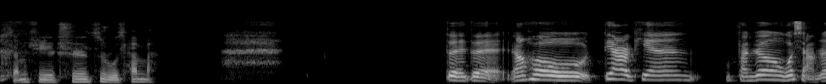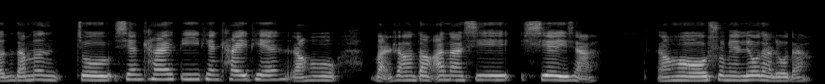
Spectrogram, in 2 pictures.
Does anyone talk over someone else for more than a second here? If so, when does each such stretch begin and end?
none

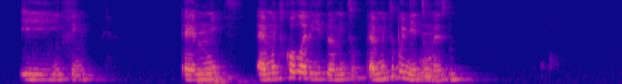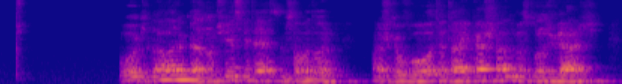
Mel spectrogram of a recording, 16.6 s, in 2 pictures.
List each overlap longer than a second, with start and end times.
none

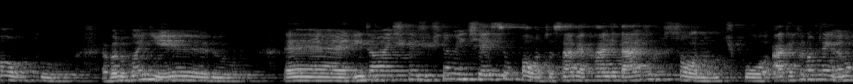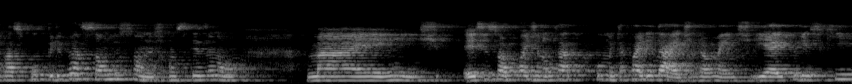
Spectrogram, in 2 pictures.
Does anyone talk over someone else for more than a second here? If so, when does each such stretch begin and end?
none

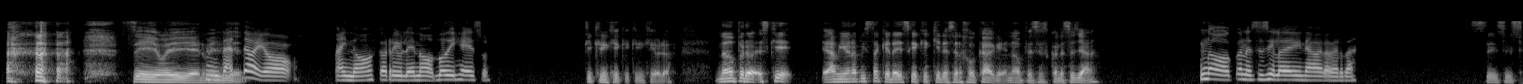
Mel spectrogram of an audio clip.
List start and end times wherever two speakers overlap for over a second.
none

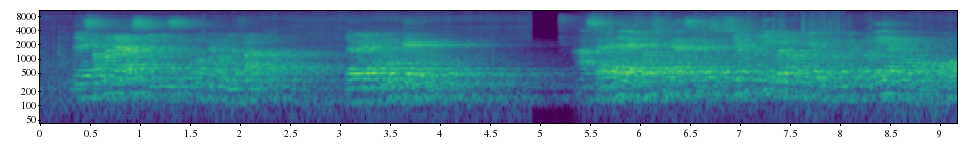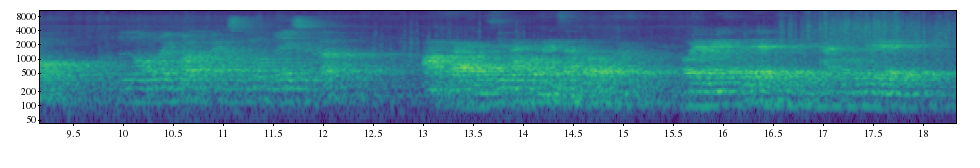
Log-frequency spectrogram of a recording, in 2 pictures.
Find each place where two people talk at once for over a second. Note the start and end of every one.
none

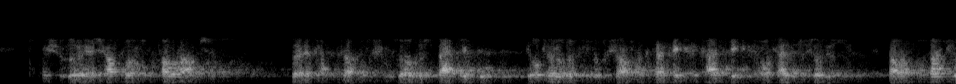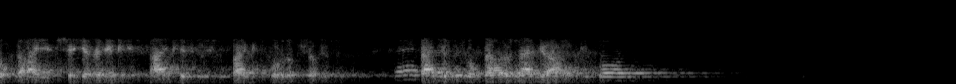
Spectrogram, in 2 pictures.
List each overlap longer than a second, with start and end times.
13.8-15.3

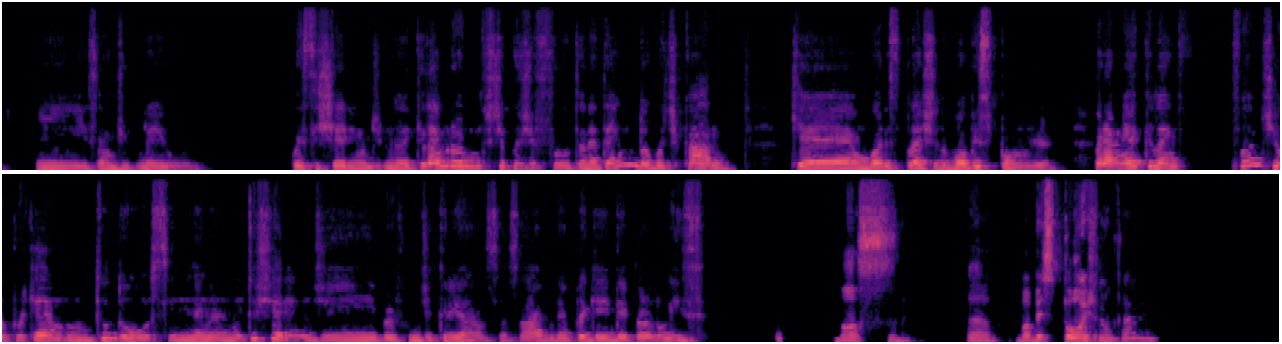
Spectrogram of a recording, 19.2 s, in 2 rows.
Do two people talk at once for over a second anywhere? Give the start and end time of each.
none

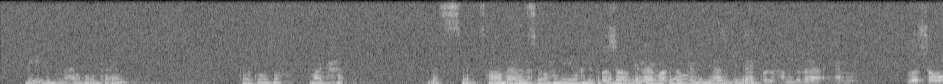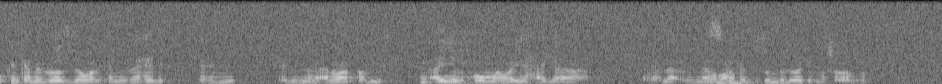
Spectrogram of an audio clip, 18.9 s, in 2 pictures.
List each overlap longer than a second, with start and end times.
6.0-7.6

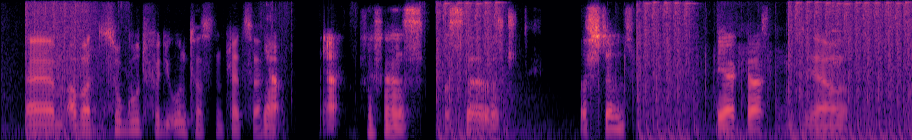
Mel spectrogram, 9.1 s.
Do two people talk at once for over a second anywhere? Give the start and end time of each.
none

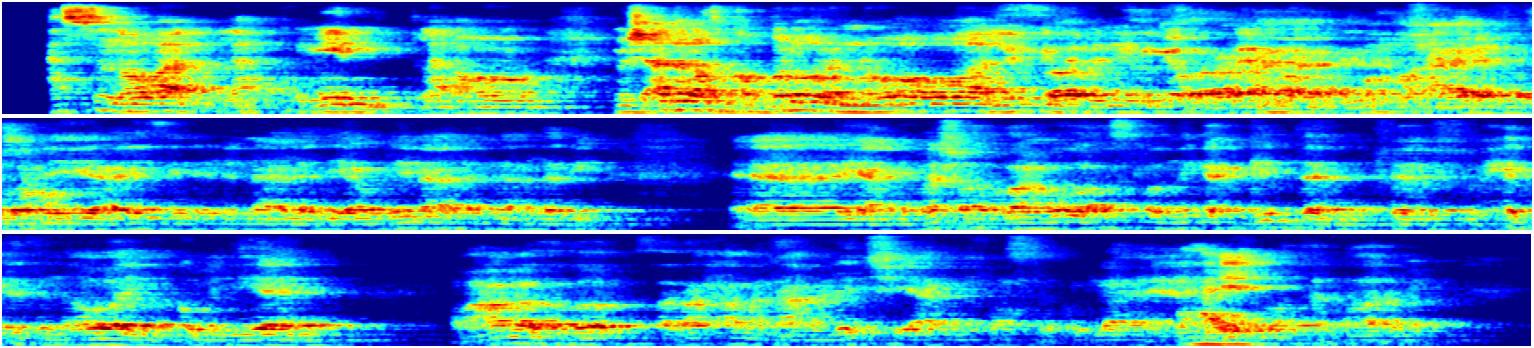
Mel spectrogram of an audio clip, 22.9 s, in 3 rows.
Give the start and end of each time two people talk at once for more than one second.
4.8-7.9

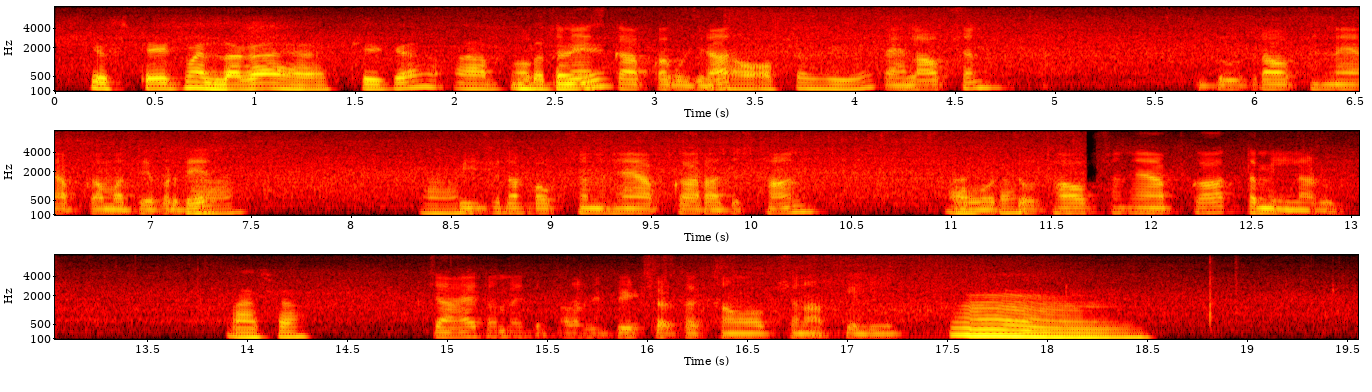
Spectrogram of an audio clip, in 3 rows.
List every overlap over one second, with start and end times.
none

